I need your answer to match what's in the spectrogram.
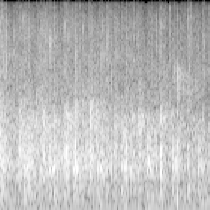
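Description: audience applause

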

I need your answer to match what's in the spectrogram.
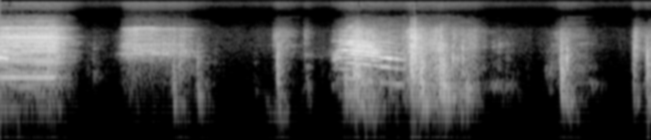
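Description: kitten meowing

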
